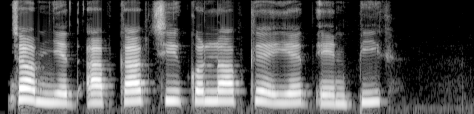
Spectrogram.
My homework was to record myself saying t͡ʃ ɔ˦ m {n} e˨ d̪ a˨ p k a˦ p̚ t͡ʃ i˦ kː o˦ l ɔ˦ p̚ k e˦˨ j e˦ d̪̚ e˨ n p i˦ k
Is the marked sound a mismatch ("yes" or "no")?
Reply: yes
